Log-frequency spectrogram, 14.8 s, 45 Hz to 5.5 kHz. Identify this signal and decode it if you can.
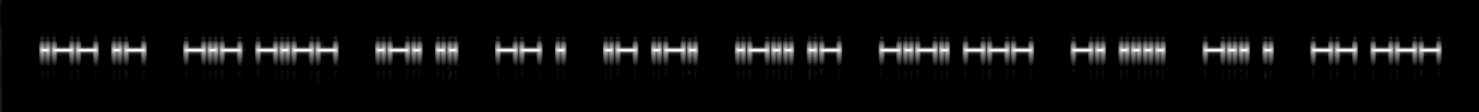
Morse code, heard as a keyed tone, about 20 wpm, 640 Hz. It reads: WA KY RI ME AR LA CO NH DE MO
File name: State-Abbreviations-20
